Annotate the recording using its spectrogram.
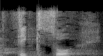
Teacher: então o X tem som de KS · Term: dífono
